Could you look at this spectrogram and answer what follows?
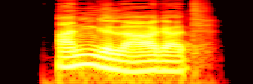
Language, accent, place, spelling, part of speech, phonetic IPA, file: German, Germany, Berlin, angelagert, verb, [ˈanɡəˌlaːɡɐt], De-angelagert.ogg
- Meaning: past participle of anlagern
